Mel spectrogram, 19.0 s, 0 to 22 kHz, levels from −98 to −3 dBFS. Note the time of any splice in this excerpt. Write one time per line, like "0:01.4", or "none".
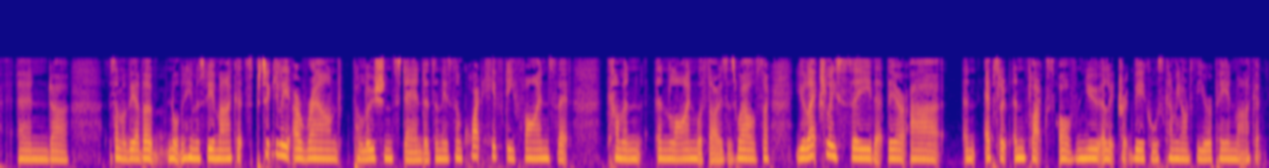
none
